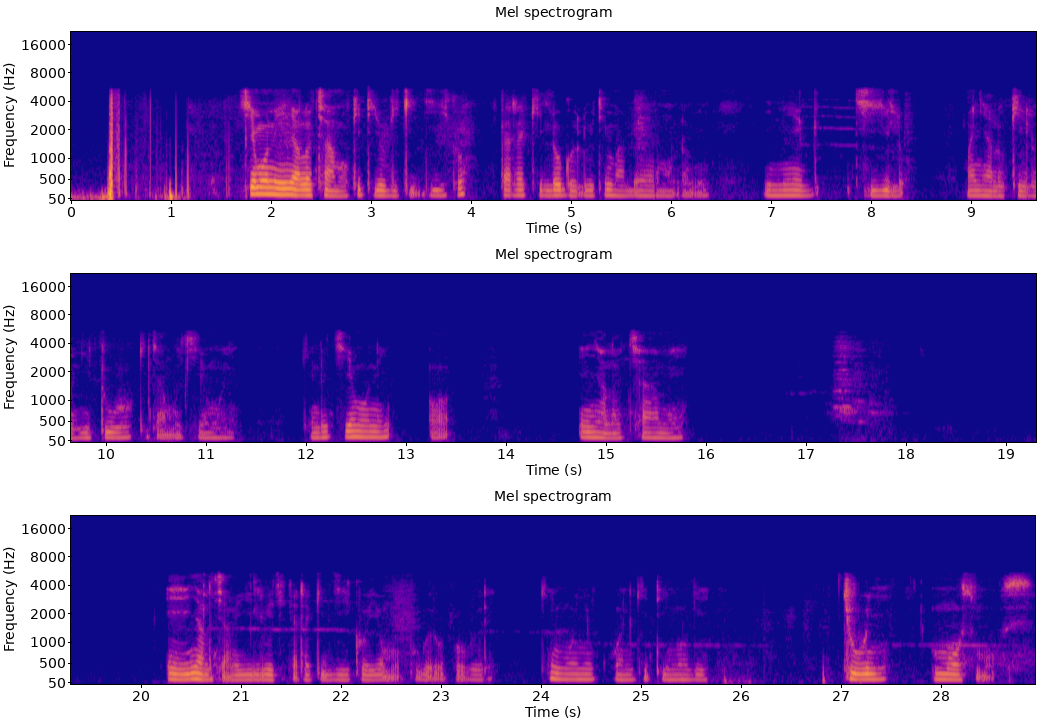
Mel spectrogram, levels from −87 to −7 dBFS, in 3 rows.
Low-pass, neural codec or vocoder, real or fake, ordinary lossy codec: 5.4 kHz; none; real; AAC, 32 kbps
